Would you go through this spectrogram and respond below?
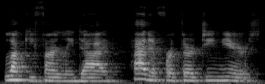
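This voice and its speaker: A woman's voice: fairly low pitch, steady tone, moderate pace, pitched below the performer's own voice, lightly acted. A woman voicing a jovial, folksy man, a book-loving mentor who teases and questions, in a storybook read-aloud. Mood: tired, teasing. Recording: roomy, echoing room sound.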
